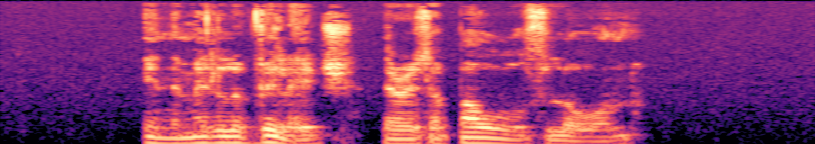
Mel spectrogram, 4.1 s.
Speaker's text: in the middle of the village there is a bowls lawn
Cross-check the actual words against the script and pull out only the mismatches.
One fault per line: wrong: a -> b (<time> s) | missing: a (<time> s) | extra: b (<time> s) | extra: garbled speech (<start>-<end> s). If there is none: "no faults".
missing: the (1.3 s)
